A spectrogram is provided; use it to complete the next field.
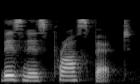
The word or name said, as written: business prospect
